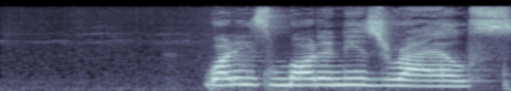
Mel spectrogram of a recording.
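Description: A woman speaks clearly into a close microphone.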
